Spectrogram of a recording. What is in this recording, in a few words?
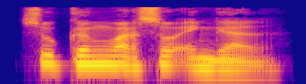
new year javanese; Sugeng Warso Enggal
